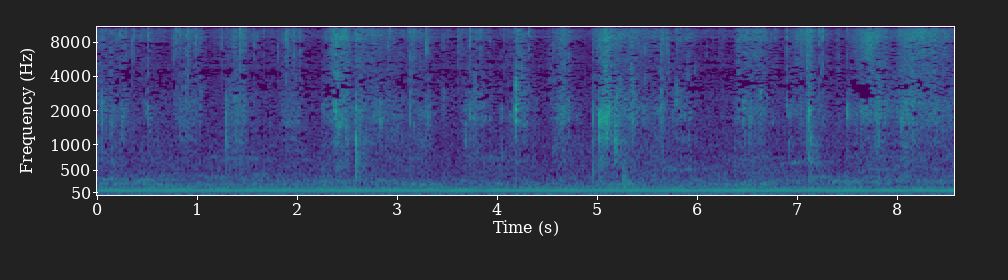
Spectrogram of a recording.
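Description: A spoon stirring chicken pieces through a thick, wet marinade in a plastic bowl: irregular squelches with scrapes and light taps against the bowl. A steady low hum runs underneath.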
